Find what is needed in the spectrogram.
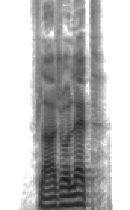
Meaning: flageolet (type of small flute)
- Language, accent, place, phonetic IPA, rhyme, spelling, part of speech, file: German, Germany, Berlin, [flaʒoˈlɛt], -ɛt, Flageolett, noun, De-Flageolett.ogg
